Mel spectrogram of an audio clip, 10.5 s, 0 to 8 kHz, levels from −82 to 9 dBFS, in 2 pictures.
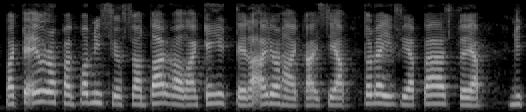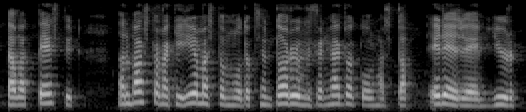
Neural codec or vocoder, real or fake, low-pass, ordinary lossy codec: autoencoder, 22.05 kHz, a latent of 192 numbers a frame, VITS, trained on one speaker; fake; 7.2 kHz; none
